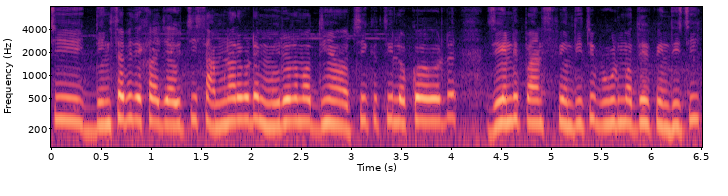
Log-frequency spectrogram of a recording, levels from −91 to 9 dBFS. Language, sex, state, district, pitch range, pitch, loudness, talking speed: Odia, male, Odisha, Khordha, 230-255 Hz, 240 Hz, -15 LUFS, 155 wpm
